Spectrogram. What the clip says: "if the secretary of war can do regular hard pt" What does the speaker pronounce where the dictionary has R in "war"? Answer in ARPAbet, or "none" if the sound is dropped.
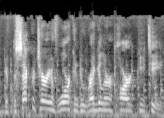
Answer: R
